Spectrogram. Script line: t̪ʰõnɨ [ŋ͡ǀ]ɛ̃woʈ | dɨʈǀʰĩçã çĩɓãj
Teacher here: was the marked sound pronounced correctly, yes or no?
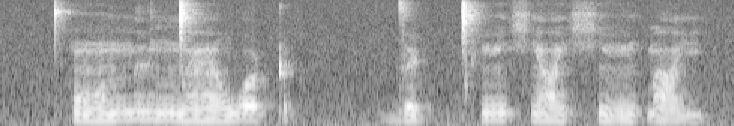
yes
